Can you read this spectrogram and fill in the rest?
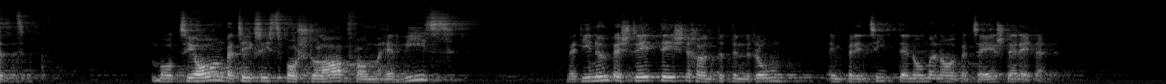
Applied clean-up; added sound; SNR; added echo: none; none; none; reverberation time 0.9 s.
